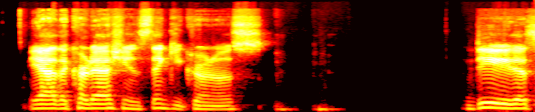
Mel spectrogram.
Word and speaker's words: Kardashians: I forgot I was pronouncing it wrong. Yeah, the Kardashians.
